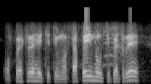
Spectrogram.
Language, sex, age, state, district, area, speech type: Odia, male, 45-60, Odisha, Nabarangpur, rural, conversation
